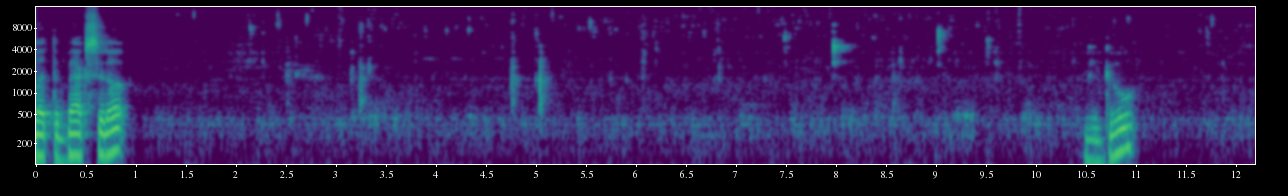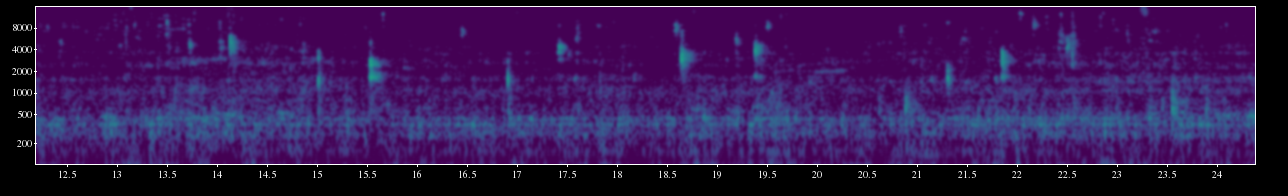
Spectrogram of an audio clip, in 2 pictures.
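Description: Hot oil sizzles and crackles as food fries.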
